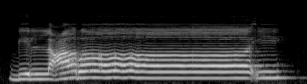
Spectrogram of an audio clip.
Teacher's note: huruf qamariah yaitu Ain cara bacanya alif lam dibaca jelas bilar ro dibaca secara tafkhim karena ro berbaris fathah jadi bacanya tebal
